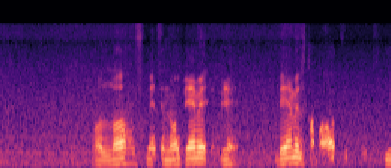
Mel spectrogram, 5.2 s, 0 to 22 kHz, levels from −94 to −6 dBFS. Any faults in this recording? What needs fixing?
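The echo canceller likely could not separate the near talker from loudspeaker echo while both sides spoke, so it pulled the speech down: speech suppressed in double talk. The speech dips by about 10 dB at 1.93–2.14 s and 2.37–2.48 s, then sinks by about 20 dB through most of 4.08–5.2 s. Better double-talk detection, which keeps near-end speech at full level while the far end is talking, would prevent this.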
